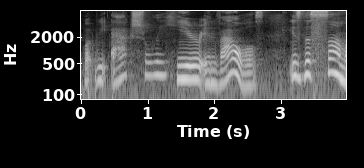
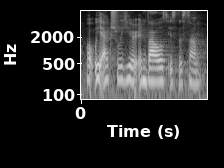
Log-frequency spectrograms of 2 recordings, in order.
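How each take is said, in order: First: It is smooth, with a rolling, flowing intonation. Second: It is rushed and choppy, without a flowing rhythm. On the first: The speaker calls it right. "it should have this rolling kind of intonation" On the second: The speaker calls it wrong. "you're going so fast that I'm just getting like this"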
